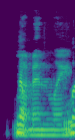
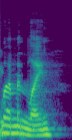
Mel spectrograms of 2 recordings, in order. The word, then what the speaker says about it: Lemon Lane: Not like Limon. Lemon Lane. – Lemon Lane.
